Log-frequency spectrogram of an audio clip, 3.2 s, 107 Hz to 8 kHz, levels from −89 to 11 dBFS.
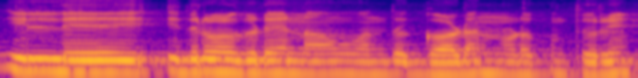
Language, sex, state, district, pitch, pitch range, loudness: Kannada, male, Karnataka, Belgaum, 140 Hz, 135-145 Hz, -14 LUFS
